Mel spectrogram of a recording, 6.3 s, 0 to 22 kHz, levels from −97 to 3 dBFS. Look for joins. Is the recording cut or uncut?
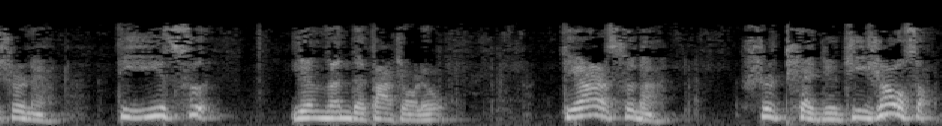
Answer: uncut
